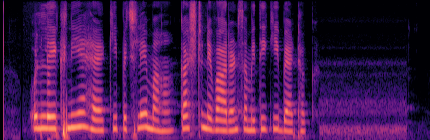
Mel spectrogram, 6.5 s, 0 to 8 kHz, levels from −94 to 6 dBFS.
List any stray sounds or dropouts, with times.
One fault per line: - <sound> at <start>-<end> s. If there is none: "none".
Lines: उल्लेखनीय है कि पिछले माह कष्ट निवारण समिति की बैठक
none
